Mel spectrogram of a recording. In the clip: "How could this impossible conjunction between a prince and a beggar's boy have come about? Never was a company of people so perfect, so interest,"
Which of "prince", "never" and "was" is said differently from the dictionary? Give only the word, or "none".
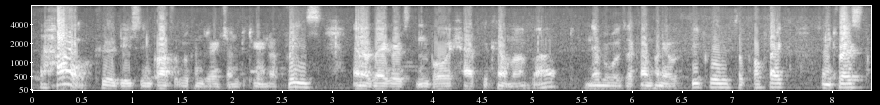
none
